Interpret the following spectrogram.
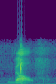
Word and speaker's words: Gough: geo ugh but people if you had to spell it out it would be like gof else it's pronounced ghost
